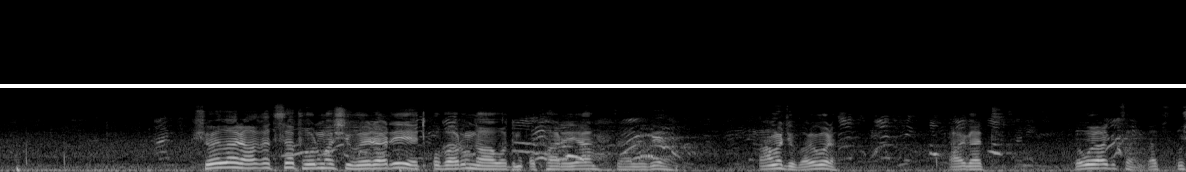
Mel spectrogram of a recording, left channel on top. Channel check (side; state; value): left; silent; digital silence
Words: შველა რაღაცა ფორმაში ვერ არის, ეთყობა რომ ნაავადმყოფარია ძალები. გამარჯობა, როგორ ახ? კარგად. როგორ არ გიცანი? რაც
